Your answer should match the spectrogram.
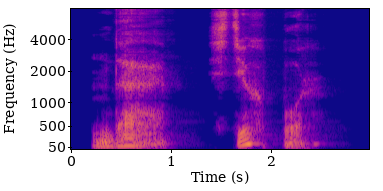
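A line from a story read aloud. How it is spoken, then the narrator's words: Quiet repetition. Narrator (Russian): тихо повторил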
